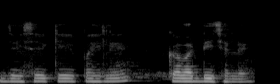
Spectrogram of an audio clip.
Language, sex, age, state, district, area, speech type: Maithili, male, 18-30, Bihar, Samastipur, urban, spontaneous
